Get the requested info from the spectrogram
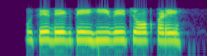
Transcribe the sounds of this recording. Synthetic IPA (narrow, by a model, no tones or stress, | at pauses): ʊsed̪eːkʰt̪eɦiʋeːt͡ʃɔ̃ːkpəɽeː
